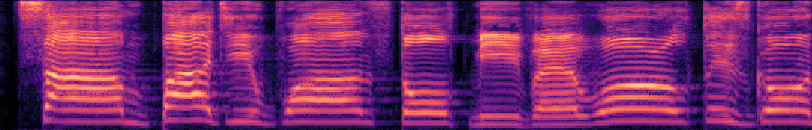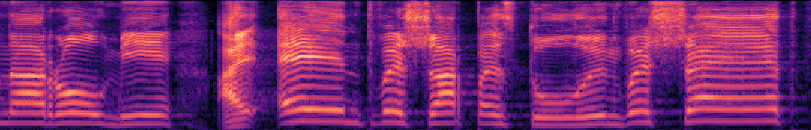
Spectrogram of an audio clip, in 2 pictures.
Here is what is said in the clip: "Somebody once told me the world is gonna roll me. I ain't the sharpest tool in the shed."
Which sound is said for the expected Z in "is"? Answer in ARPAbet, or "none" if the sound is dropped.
Z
